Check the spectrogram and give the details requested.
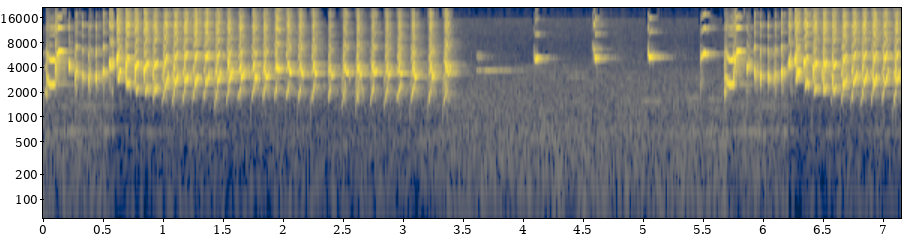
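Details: White-rumped shama (murai batu) in full rapid song, used to prompt another shama to sing: dense pulsed trills, a pause with single sharp high notes, then trilling again over steady background hiss.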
